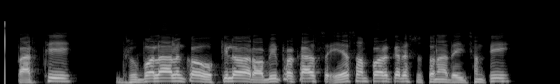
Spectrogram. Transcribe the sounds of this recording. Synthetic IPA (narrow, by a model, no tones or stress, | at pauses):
pɾaɾt̪ʰi | d̪ʱɾubɔlalɔŋkɔokilɔɾɔbipɾɔkasesɔmpɔɾkɔɾesut͡ʃɔnad̪ejt͡ʃʰɔnt̪i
